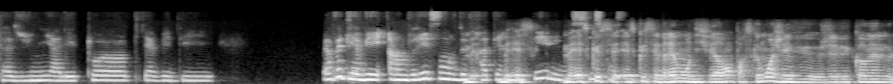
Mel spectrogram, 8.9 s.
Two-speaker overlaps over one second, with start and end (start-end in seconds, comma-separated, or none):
4.6-6.4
